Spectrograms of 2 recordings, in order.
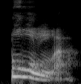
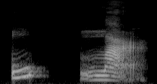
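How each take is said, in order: First: Pula read with a stretched, stressed PU; tônica no PU. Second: Pular split into PU, LAR, final R sounded; tônica no LAR. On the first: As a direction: lean into PU and let LA fall in pula. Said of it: "você pode até enfatizar". ("pula" com ênfase no PU) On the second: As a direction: separate the syllables of pular, weight on LAR. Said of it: "Quando a gente põe o R, fica". ("pular" silabado, com R final e LAR forte) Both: Shown as a demonstration.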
